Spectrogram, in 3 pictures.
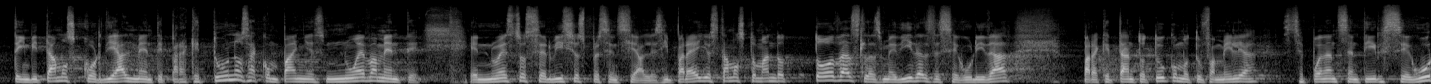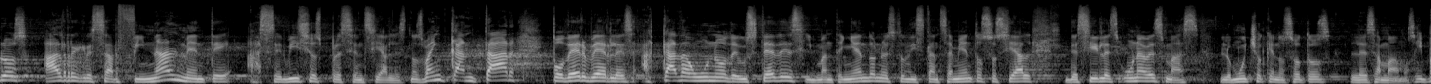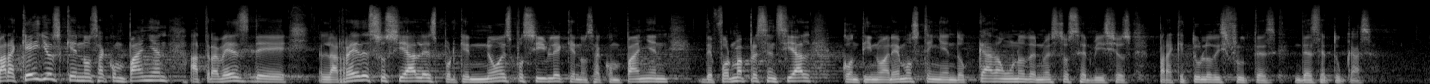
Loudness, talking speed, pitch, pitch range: -24 LUFS, 145 wpm, 130 Hz, 115-155 Hz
